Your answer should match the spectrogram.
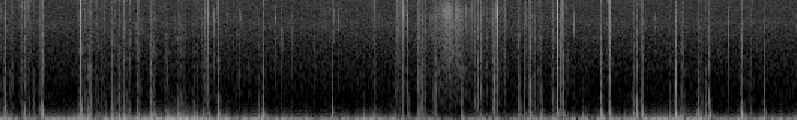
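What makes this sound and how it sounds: A hooked metal ear pick scratches the canal entrance of a soft silicone ear model. Heard very close up, it makes a rapid series of short, muffled scraping and rubbing strokes, deep and thumping with occasional brighter crackles. The scratching continues steadily throughout the clip.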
